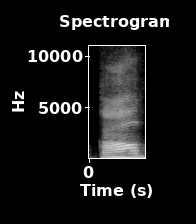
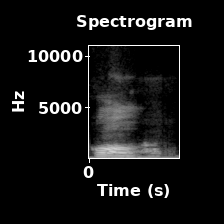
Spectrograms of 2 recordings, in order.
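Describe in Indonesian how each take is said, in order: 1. Vokalnya adalah bunyi 'ah' yang terbuka. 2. Vokalnya adalah bunyi 'oh' yang membulat. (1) "ini dibacanya jangan kal" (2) "tetapi kol"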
